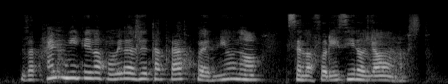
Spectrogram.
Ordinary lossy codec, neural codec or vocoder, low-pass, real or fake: MP3, 48 kbps; codec, 44.1 kHz, 1.7 kbps, Pupu-Codec; 10.8 kHz; fake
